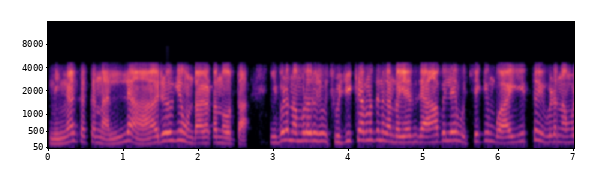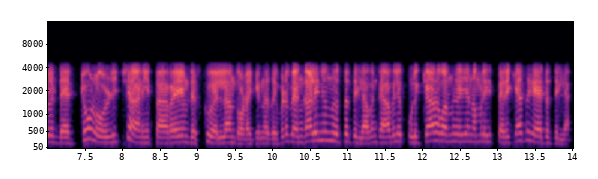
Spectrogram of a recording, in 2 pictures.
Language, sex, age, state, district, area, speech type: Malayalam, male, 45-60, Kerala, Kottayam, urban, conversation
